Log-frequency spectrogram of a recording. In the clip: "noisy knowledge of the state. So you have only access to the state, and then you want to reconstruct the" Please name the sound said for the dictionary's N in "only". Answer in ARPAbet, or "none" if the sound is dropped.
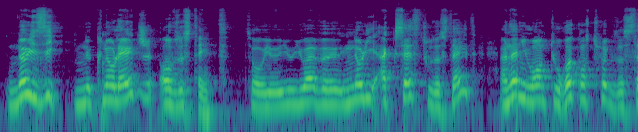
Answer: none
